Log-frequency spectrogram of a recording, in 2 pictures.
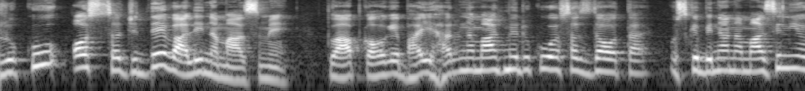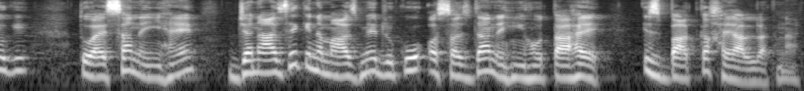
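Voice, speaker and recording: A man giving an instructional religious lesson, explaining rules point by point, often checking in with the listener and urging them to listen closely. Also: high voice. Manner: emphatic reminders to listen carefully. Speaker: religious teacher.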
